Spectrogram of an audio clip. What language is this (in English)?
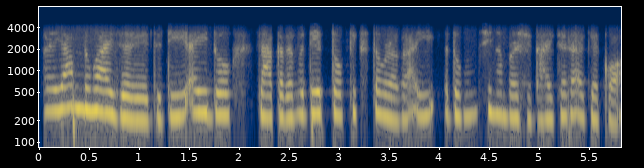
Manipuri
